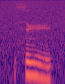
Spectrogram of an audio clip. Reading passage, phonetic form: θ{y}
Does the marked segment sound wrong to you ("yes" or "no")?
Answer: no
